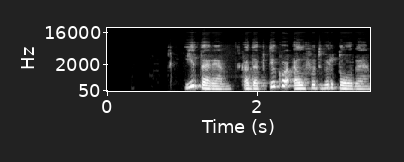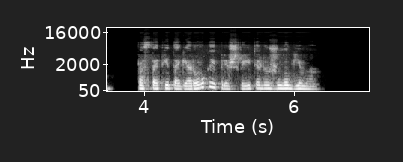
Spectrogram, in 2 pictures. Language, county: Lithuanian, Šiauliai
